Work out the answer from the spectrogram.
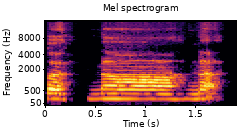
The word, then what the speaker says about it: banana: Or, for example, in the word banana, the emphasis is on the second syllable, banana, and the unstressed syllables are pronounced as schwas, banana.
